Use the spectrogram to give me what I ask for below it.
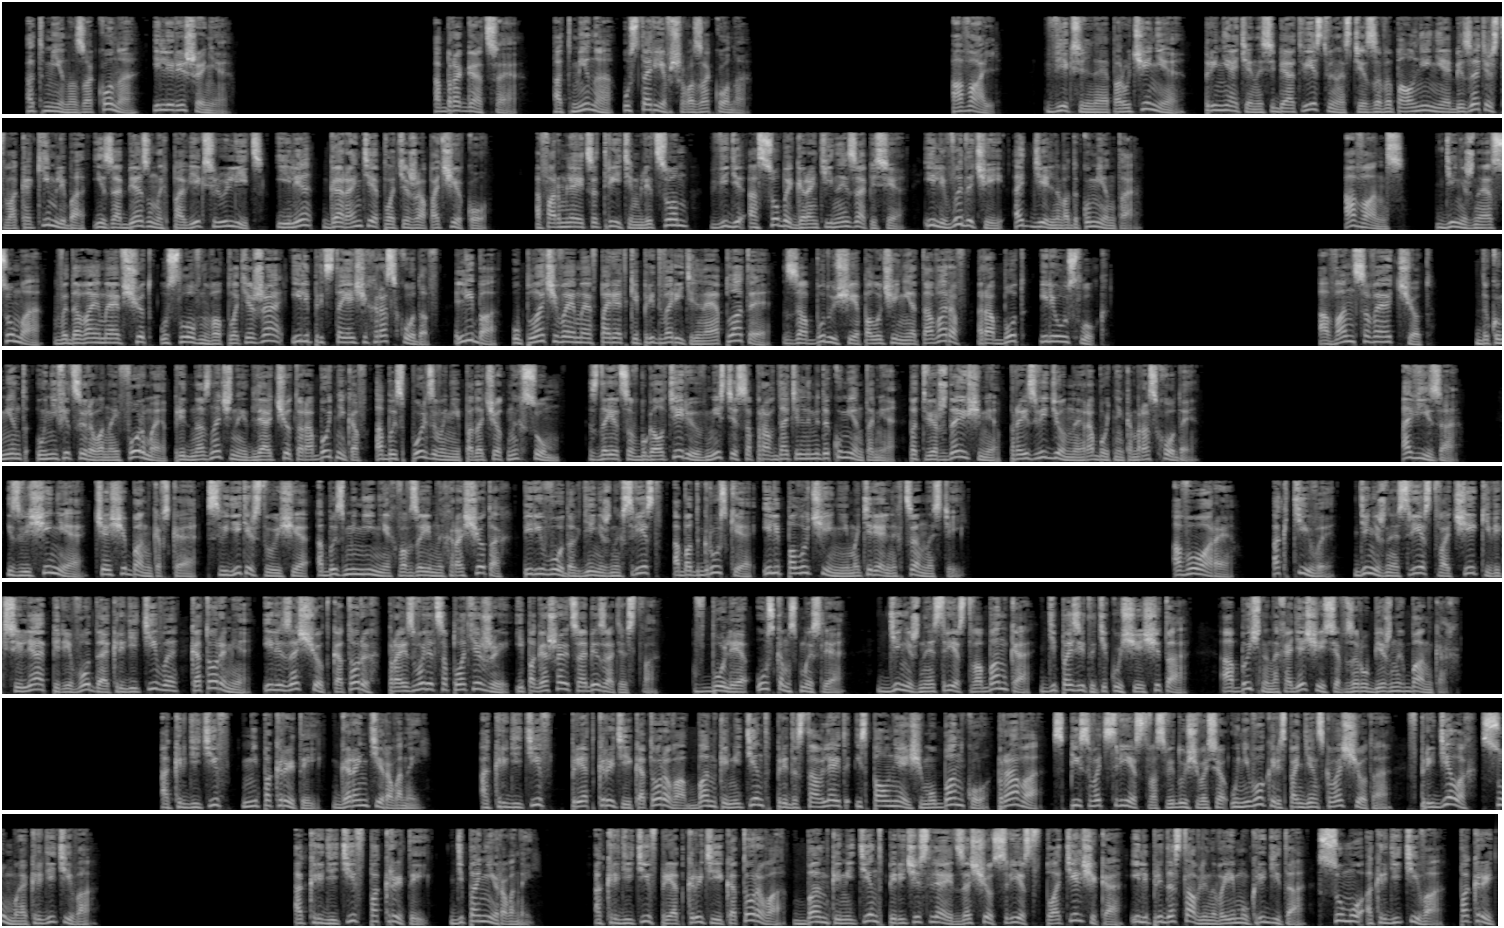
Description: Аудиокнига Словарь бухгалтера | Библиотека аудиокниг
